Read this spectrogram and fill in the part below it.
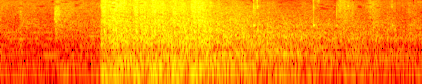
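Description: Sustained burst of rapid gunfire from the XCOM Long War video game, kicking in abruptly after a quiet start and holding loud and dense to the end with no speech.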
